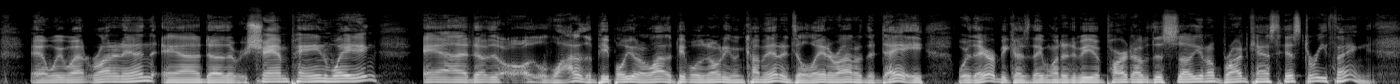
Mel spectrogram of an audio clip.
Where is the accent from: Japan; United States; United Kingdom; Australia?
United States; Midwest; I've never been to St. Louis, but I am from the Midwest. And so you know, I'm not really crazy being this far away from home. I'm way out east here.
